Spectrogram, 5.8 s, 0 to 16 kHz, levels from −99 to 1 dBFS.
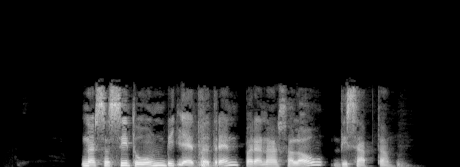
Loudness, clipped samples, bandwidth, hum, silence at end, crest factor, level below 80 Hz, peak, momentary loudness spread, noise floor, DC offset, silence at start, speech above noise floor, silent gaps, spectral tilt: -16 LUFS; under 0.1%; 8.2 kHz; none; 0.75 s; 16 dB; -58 dBFS; -2 dBFS; 10 LU; -89 dBFS; under 0.1%; 1.05 s; 73 dB; none; -4.5 dB/octave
